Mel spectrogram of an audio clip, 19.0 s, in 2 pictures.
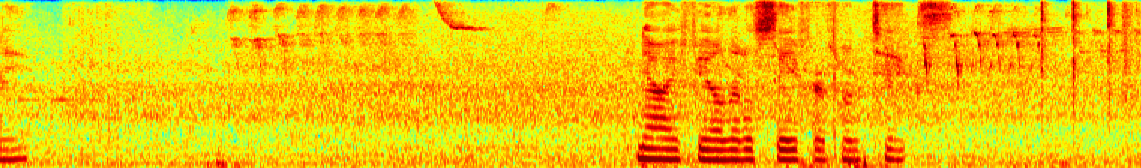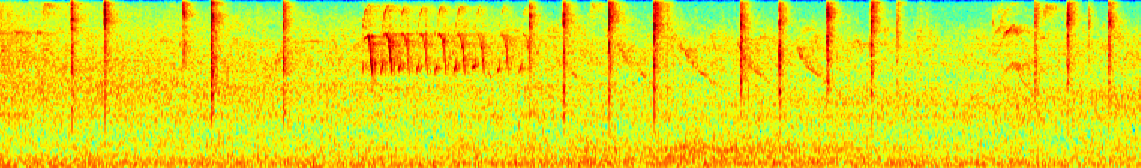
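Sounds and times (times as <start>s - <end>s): low background rumble: 0.0s - 19.0s
sharp clicks: 8.6s - 12.1s, 13.9s - 19.0s.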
